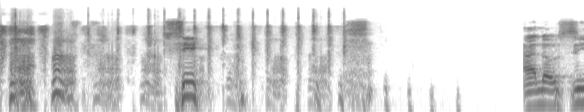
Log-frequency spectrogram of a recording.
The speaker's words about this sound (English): Well, I know she can't hear us for all the static flapping in the background.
